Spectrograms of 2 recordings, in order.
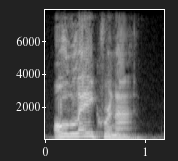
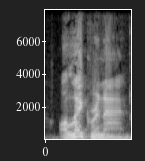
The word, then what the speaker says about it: olecranon: Olecranon. Oh, no, it's not. That's not it. Olecranon. That's what it is. Olecranon. That's how you say it.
